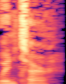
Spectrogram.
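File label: "winter", English pronunciation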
